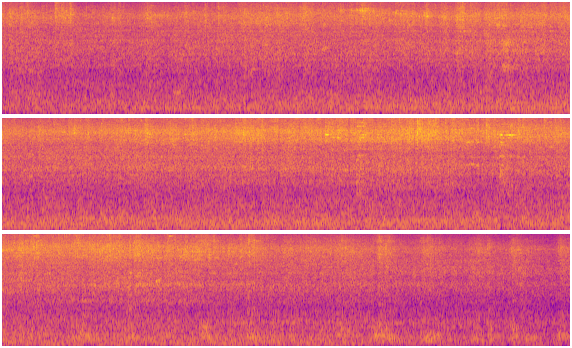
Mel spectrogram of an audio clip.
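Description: A freight train rumbles past close by, wheels clattering on the rails.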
